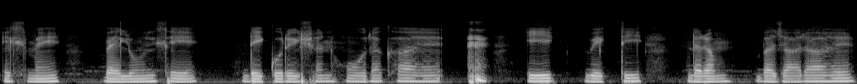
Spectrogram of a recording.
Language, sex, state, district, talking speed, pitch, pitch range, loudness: Hindi, male, Rajasthan, Jaipur, 90 wpm, 135 Hz, 130-140 Hz, -19 LUFS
